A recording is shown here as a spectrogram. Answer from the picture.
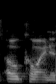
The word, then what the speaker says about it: AuCoin: So it's AuCoin as if it were Irish. O apostrophe coin.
